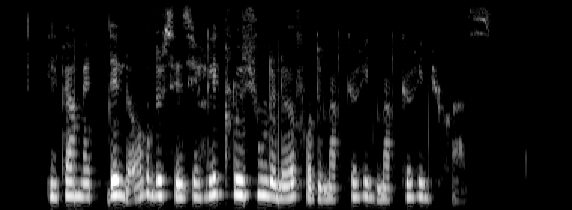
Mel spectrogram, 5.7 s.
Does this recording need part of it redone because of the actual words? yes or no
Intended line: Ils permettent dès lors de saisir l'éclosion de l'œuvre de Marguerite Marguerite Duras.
no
